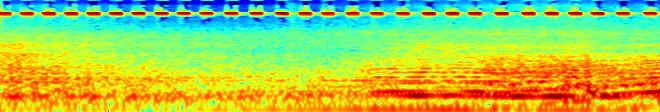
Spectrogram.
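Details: Very loud cricket after the rain, seeking a mate; bright high chirps pulse regularly around four per second, with a faint low hum rising in the background midway.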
